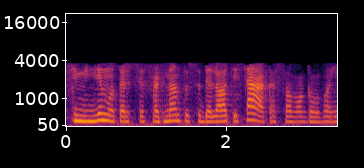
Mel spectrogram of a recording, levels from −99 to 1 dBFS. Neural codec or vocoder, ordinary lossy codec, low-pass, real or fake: vocoder, 44.1 kHz, 128 mel bands, Pupu-Vocoder; MP3, 24 kbps; 3.6 kHz; fake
